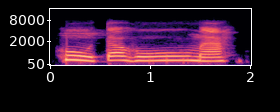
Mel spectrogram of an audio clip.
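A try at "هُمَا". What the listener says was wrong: ये हाँ को नहीं खींचना, जल्दी पढ़। हुमा।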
